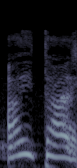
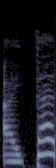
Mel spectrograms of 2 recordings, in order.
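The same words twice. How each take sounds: First: The stress is on the first syllable. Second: The stress is on the last syllable. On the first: It means help me. The speaker calls it wrong. "アクセント前に置きますと助けてになる" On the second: It means thank you. The speaker calls it right. "後ろにアクセントを置きまして空いたですね"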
